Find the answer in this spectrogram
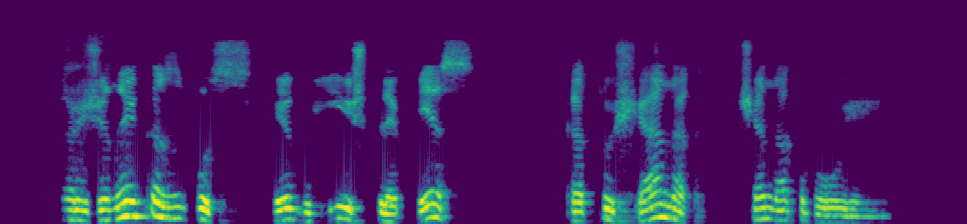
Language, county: Lithuanian, Utena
